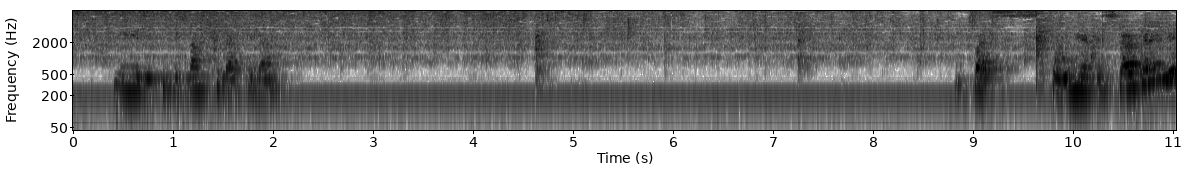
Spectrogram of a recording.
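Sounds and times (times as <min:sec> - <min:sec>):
food frying hiss: 0:00.0 - 0:11.0.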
